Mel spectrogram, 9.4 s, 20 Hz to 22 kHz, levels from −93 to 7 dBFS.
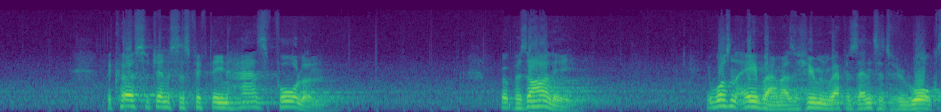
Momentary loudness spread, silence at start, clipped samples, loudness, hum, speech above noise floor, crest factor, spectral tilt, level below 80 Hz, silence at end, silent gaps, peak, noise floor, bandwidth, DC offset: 18 LU; 1.05 s; under 0.1%; -20 LUFS; none; 29 dB; 16 dB; -7.5 dB/octave; -58 dBFS; 0 s; none; -4 dBFS; -47 dBFS; 15 kHz; under 0.1%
